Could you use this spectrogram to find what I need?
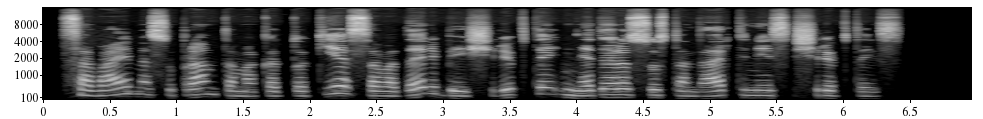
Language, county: Lithuanian, Telšiai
